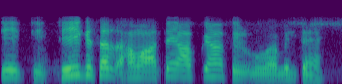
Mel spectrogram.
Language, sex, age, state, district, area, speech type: Urdu, male, 18-30, Delhi, South Delhi, urban, conversation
